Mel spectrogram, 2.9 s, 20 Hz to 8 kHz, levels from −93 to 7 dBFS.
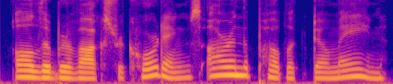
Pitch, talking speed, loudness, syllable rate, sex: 190 Hz, 165 wpm, -18 LUFS, 5.6 syllables/s, female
